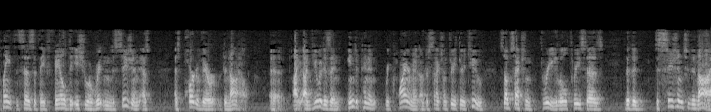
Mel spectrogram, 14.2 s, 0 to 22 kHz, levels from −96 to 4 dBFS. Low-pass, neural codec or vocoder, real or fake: 7.2 kHz; none; real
